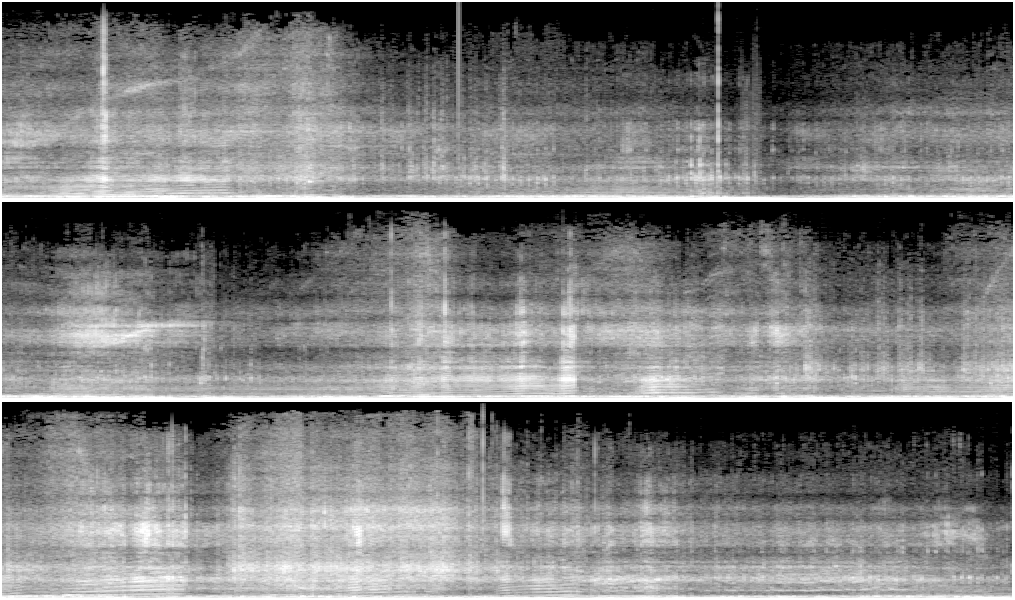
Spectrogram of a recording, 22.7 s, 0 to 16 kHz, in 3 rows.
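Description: Engine of a Nissan Laurel C35 drift car under hard driving, revving up and falling back again and again as the throttle is worked through the corners. A heavy steady rush of wind and road noise sits under it, heard from a camera outside the car's window.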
